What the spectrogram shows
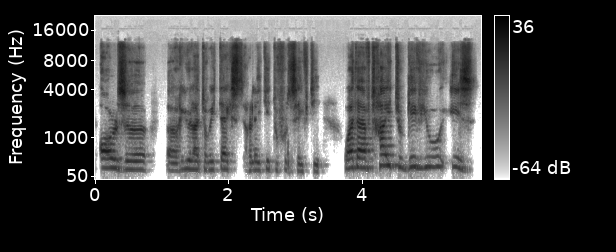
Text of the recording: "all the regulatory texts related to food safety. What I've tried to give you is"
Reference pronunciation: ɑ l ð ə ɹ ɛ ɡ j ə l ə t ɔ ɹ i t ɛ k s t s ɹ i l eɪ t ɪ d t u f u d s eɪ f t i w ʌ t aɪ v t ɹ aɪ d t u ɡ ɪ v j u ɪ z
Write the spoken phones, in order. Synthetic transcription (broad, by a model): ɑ l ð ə ɹ ɛ ɡ j ə l ə t ɔ ɹ i t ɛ k s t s ɹ i l eɪ t ɪ d t u f u d s eɪ f t i w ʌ t aɪ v t ɹ aɪ d t u ɡ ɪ v j u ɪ z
